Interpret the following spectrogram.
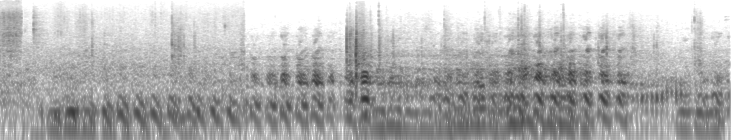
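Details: American black bear gives low, rapidly pulsing grunts with a few harsh, breathy huffs.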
